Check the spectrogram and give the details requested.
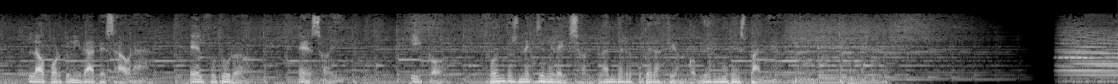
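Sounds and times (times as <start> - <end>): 
speech: 0.3 - 8.3
loud train horn blaring as a train departs: 10.5 - 11.1.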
